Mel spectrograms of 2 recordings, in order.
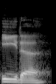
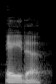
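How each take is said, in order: First: It is pronounced in a modern Greek style. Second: It is pronounced in the Erasmian academic style. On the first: "I say" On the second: "they say"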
